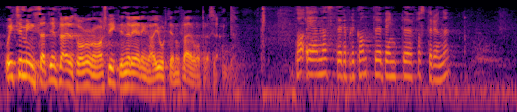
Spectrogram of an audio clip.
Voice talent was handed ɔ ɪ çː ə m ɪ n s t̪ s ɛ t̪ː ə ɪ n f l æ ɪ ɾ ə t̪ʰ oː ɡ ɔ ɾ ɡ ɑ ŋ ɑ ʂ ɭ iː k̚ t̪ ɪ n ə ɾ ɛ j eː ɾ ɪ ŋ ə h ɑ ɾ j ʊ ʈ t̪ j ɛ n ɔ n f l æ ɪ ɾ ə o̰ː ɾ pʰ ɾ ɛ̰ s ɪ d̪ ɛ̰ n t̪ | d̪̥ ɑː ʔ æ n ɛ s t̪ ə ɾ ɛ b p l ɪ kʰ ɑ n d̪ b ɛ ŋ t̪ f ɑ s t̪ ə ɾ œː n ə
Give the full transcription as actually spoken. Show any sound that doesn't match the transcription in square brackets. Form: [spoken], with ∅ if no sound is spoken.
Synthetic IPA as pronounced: ɔ ɪ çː ə m ɪ n s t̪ s ɛ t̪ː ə ɪ n f l æ ɪ ɾ ə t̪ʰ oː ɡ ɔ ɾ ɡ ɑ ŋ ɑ ʂ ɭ iː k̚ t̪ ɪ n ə ɾ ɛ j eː ɾ ɪ ŋ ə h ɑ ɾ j ʊ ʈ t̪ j ɛ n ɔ [m] f l æ ɪ ɾ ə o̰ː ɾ pʰ ɾ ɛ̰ s ɪ d̪ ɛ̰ n t̪ | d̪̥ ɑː ʔ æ n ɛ s t̪ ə ɾ ɛ [∅] p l ɪ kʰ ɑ n [t̪] b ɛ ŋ t̪ f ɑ s t̪ ə ɾ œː n ə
